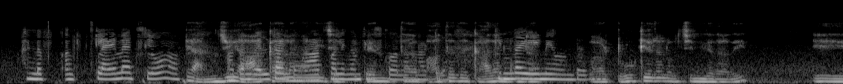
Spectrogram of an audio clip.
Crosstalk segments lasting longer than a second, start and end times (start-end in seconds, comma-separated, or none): 2.3-4.5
